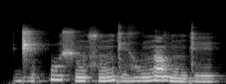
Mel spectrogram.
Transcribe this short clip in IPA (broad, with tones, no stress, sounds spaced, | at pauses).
d͡ʒ ə˧ k͡p u˦ ʃ ũ˨ s ũ˨˦ ɡ e˨ ɣ u˧ n ã˦ v ũ˨ ɡ e˧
